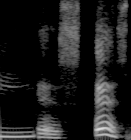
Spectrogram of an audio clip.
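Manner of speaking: ordinary talk, nothing marked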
